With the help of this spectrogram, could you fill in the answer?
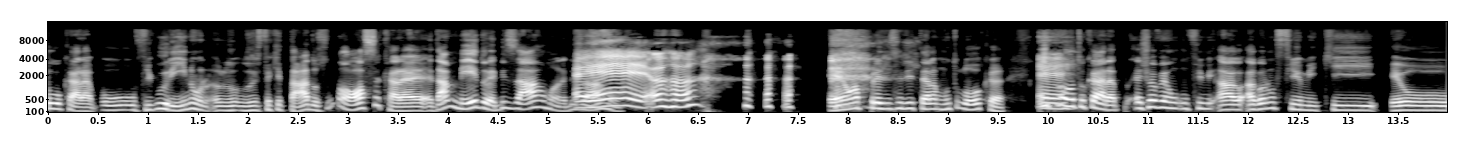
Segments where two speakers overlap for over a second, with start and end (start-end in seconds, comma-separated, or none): none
